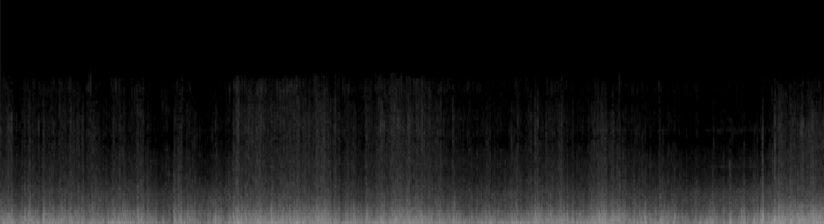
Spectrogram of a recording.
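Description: Strong gusting wind buffeting the microphone: a rushing rumble that swells and dips every second or so.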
